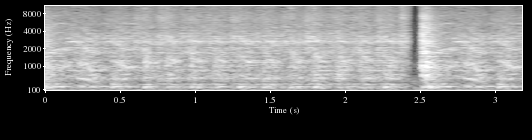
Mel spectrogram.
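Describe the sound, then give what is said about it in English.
An old, rusty car engine starting and running with a rough, steady rattling drone, fairly loud, briefly cutting out near the end before roaring back. No voices. “Like, I had this car that was the worst car ever.”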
